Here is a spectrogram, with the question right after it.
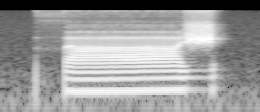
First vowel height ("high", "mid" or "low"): low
